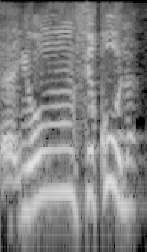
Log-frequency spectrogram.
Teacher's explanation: الفاء تخرج من بطن الشفة السفلى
